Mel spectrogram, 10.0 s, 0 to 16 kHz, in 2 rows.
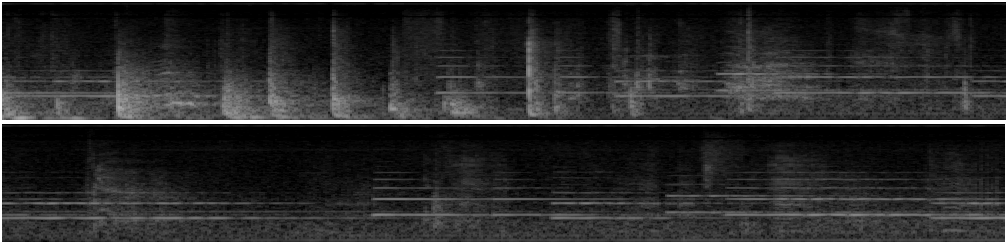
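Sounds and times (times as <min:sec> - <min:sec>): footsteps running on stairs: 0:00.0 - 0:03.2
music of sustained tones: 0:02.1 - 0:10.0.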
